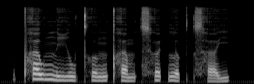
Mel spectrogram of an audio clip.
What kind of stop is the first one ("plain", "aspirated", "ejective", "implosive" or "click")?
aspirated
